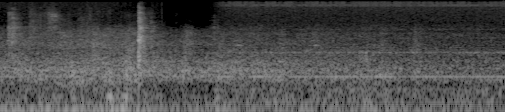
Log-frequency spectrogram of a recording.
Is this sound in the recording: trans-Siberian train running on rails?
yes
